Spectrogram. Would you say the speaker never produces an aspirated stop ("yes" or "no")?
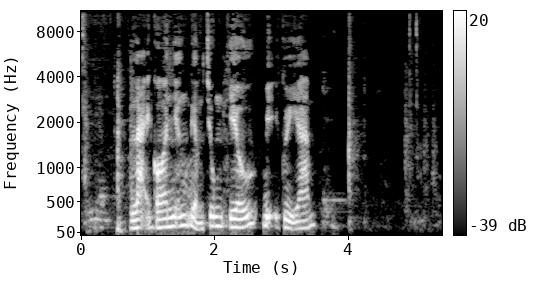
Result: yes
